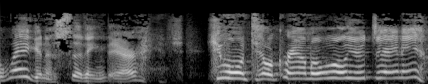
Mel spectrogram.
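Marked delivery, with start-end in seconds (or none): 2.1-4.2 put-on high, begging child voice; pleading little boy. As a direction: coax her not to tell. Boy begs sister to keep secret.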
